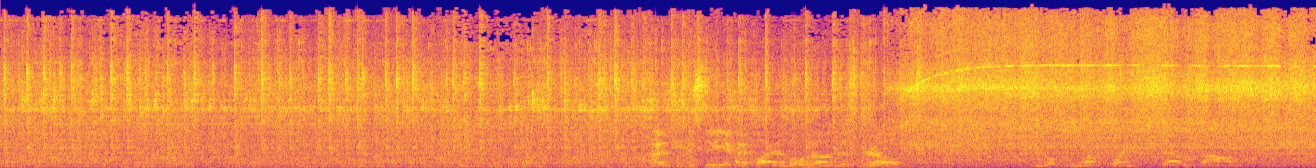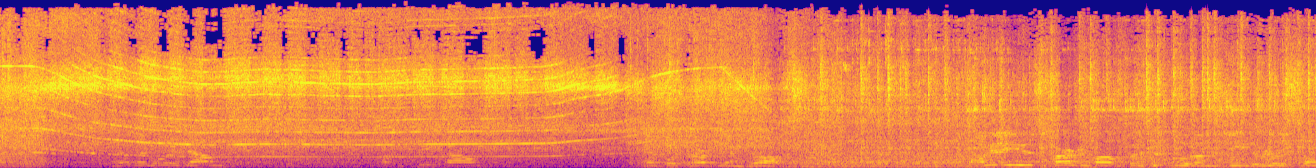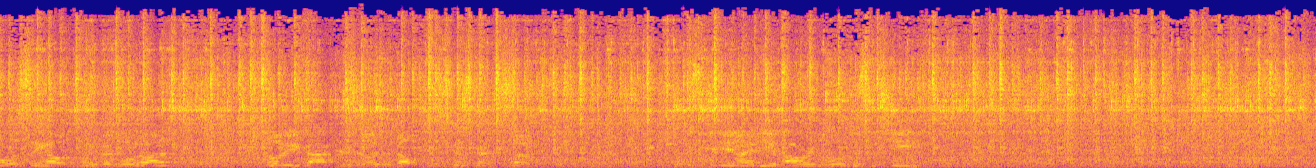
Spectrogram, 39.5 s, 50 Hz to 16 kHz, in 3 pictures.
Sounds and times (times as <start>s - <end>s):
Engine: 0.0s - 39.4s
Speech: 6.5s - 9.0s, 10.3s - 12.5s, 14.3s - 15.5s, 17.0s - 18.0s, 19.6s - 21.2s, 22.8s - 28.1s, 29.0s - 31.7s, 33.1s - 35.6s.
